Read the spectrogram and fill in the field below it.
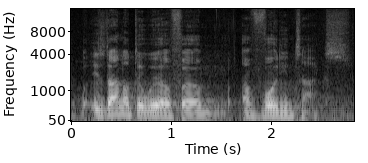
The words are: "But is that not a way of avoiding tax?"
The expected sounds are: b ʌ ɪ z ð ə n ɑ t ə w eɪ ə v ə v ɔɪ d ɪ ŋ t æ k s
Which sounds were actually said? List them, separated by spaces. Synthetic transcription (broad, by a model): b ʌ ɪ z ð ə n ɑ t ə w eɪ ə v ə v ɔɪ d ɪ ŋ t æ k s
